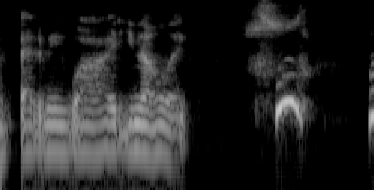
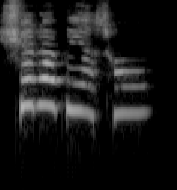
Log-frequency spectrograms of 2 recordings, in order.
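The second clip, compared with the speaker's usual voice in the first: very high-pitched little devil voice. Acting out an exchange between Dad and Maggie, Maggie answering: high-pitched devil voice. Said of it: "in like a high-pitched devil voice".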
